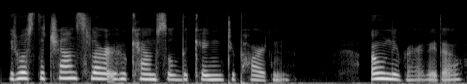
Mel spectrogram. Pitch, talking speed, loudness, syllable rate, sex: 235 Hz, 165 wpm, -17 LUFS, 5.7 syllables/s, female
